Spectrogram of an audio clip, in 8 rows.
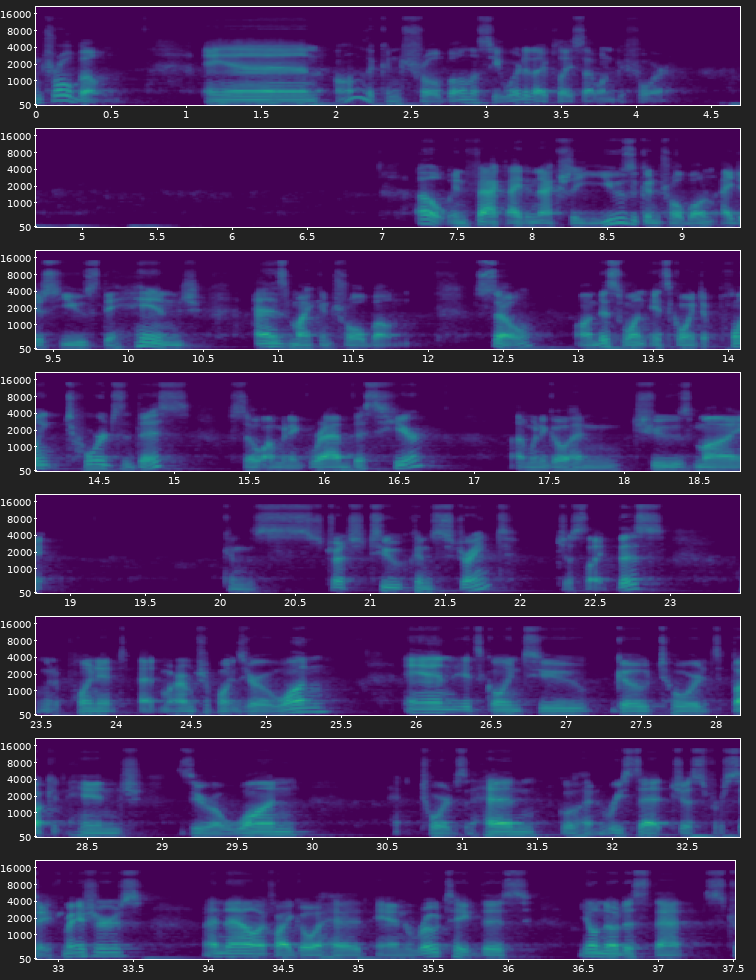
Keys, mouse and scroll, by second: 0.2 scroll up 2, 1.0-1.4 scroll down 3, 2.0 shift+middle click, 2.4 Tab, 3.3 click, 3.6 scroll up 3, 4.5 right click, 4.8 shift+middle click, 5.4 z, 5.6 right click, 6.4 right click, 6.8 right click, 7.9 click, 8.2 click, 12.2 click, 12.7 shift+middle click, 13.1 scroll up 2, 13.3 z, 13.7 right click, 14.6 shift+middle click, 15.2 right click, 16.2 z, 16.5 scroll down 3, 18.0 click, 19.5 right click, 20.7 right click, 21.0 right click, 21.8 click, 23.5 click, 25.3 click, 30.3 click, 31.8 click, 32.4 scroll up 3, 32.6 z, 32.9 shift+middle click, 33.4 scroll down 5, 33.7 z, 34.2 right click, 34.5 scroll up 2, 35.1 r.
